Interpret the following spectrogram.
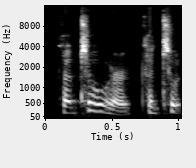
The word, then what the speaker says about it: Couture: Couture. It's couture. Like hot couture.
